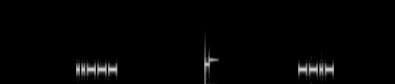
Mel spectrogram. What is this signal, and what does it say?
Morse code, heard as a keyed tone, about 44 wpm, 700 Hz. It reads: 2 Q
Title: Single Letter-Number 45wpm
